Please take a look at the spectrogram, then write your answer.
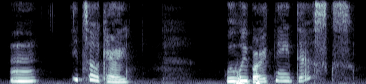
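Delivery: put-on high small child voice; a young girl considering; little girl Eri. Eri asks June about desks in a high child voice.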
